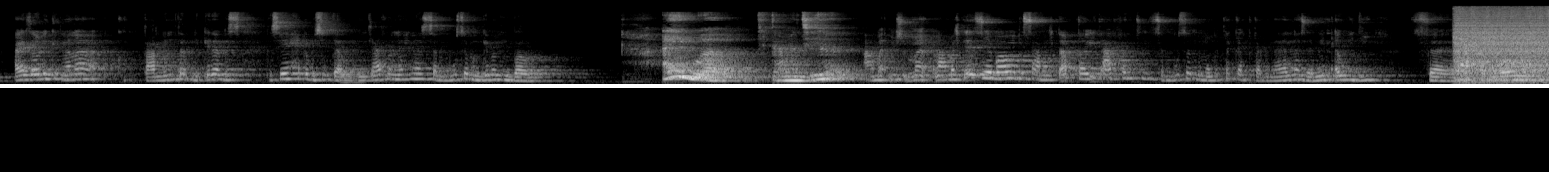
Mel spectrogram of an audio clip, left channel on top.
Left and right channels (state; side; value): silent; right; digital silence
